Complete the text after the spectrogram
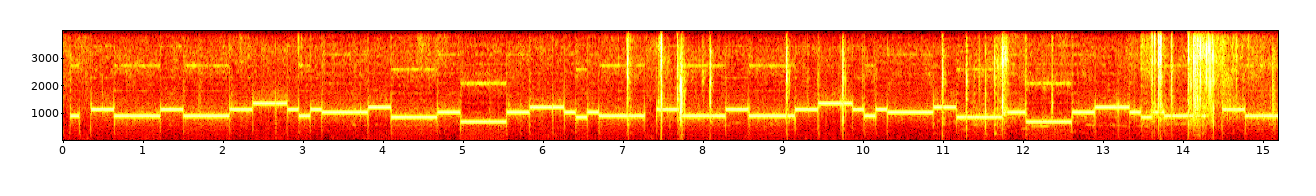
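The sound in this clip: Electronic telephone tones play on the line while a call is being transferred to a secretary. A continuous run of beeps steps up and down in pitch in a melody-like pattern throughout, with a few brief clicks near the end.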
